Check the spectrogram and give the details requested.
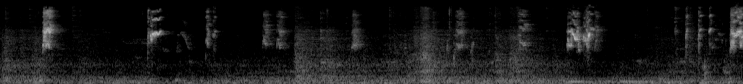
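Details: Blue opaline and lutino opaline lovebirds chirping in the morning: sharp high chirps at scattered intervals, some in quick pairs, over a soft background hiss.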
